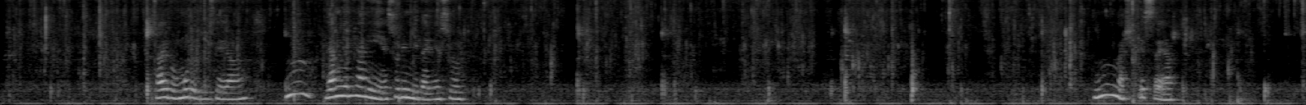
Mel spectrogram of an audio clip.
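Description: Hands squelch and toss chunks of radish in a metal bowl.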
